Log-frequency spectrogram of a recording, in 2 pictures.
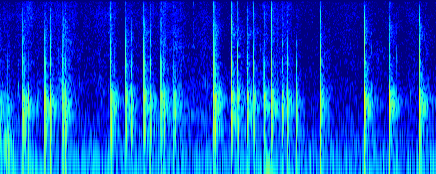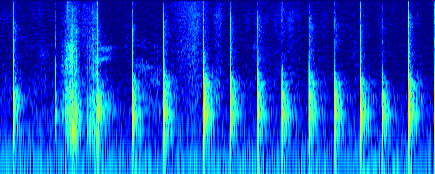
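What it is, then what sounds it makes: Small pumpkin, hollow. A small, whole, hollow orange pumpkin held in the hand is tapped and scratched with long painted nails. Quick, dry, hollow taps with a mid-pitched knock come in irregular bursts, broken by a brief scratchy rasp around the middle. The clip then settles into a steady, evenly spaced run of taps.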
